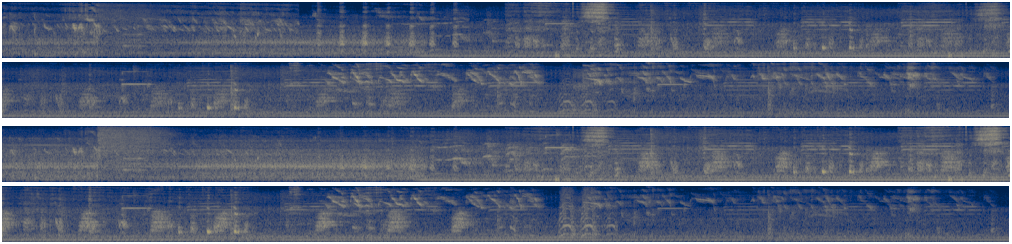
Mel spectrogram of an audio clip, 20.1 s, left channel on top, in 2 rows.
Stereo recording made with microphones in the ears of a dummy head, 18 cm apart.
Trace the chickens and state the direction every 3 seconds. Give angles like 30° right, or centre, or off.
60° left, 40° left, centre, 30° right, 20° left, 60° left, 70° left.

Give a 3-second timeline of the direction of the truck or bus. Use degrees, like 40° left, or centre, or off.
50° right, 30° right, 10° right, 20° left, 40° left, 50° left, 60° left.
